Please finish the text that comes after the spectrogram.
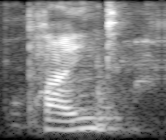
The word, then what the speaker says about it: pint: this one alright so mint pint lint stint all of them have a short lacks a mint lint stint but pint okay any other questions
